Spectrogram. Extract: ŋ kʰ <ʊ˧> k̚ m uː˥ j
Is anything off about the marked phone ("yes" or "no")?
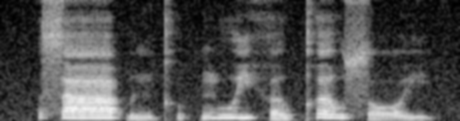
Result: no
